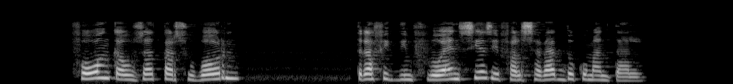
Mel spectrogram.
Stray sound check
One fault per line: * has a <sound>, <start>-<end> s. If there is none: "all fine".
all fine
